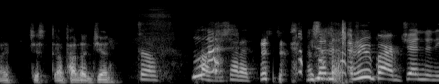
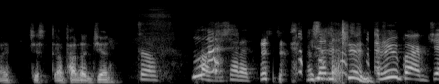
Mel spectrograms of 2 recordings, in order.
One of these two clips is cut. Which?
first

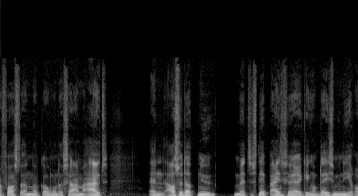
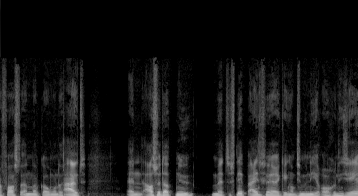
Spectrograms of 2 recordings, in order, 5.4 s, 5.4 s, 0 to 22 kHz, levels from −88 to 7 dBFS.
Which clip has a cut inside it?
second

